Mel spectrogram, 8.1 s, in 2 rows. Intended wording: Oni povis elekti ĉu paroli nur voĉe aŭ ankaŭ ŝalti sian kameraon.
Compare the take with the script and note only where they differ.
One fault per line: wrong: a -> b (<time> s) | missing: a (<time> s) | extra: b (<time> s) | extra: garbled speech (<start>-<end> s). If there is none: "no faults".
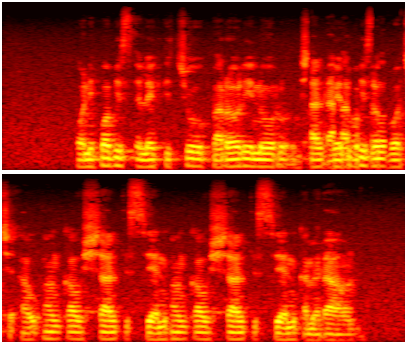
extra: garbled speech (3.0-3.8 s)
extra: ankaŭ ŝalti sian (5.8 s)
